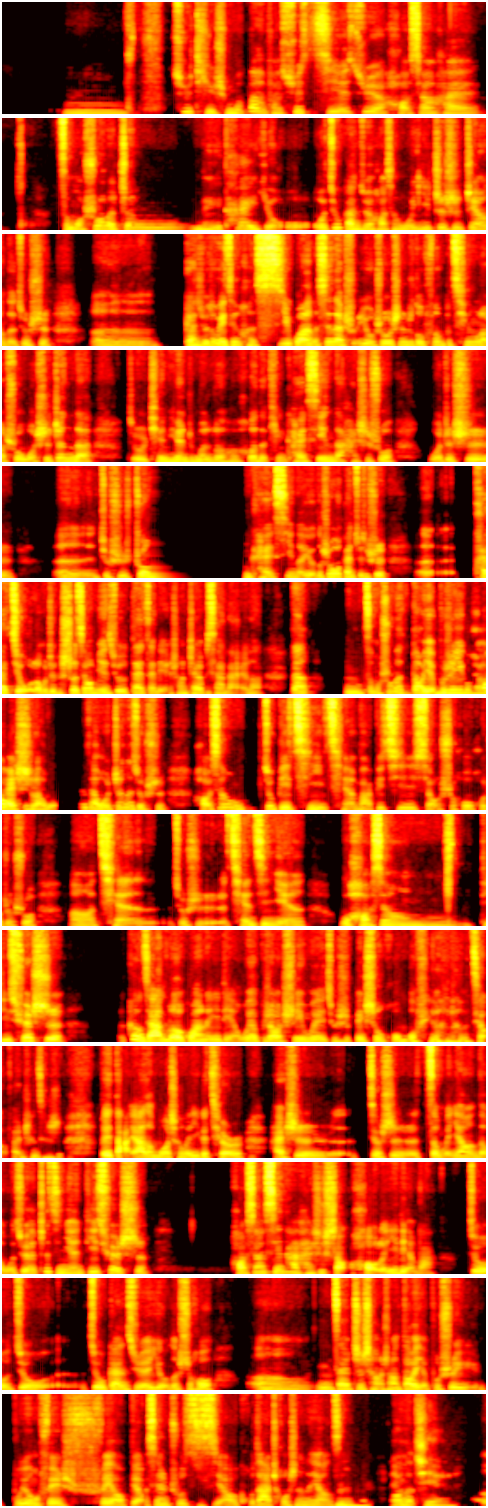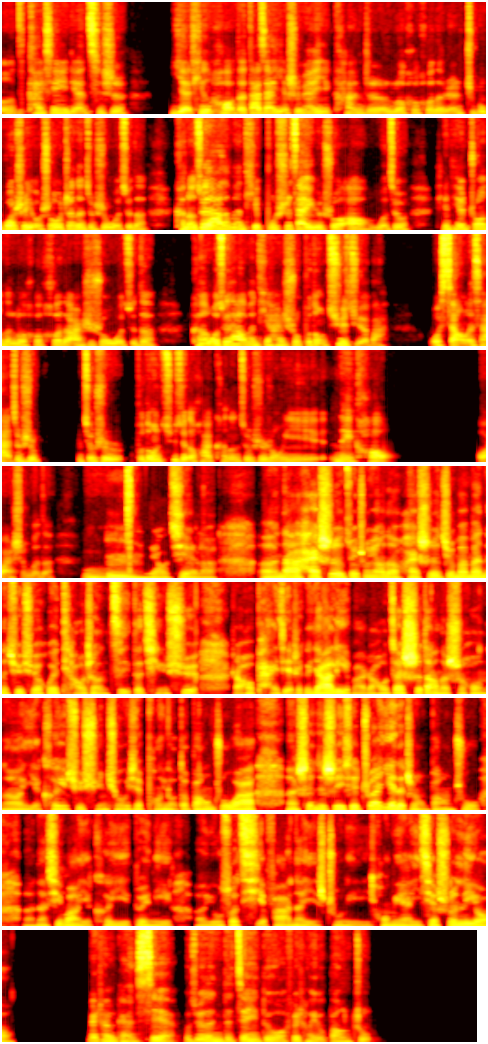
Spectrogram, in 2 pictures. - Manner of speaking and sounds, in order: tsk; teeth sucking; tsk; other background noise; tsk; laughing while speaking: "磨平了棱角，反正就是"; laughing while speaking: "球儿"
- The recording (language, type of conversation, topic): Chinese, advice, 我怎样才能减少内心想法与外在行为之间的冲突？
- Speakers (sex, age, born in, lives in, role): female, 30-34, China, Germany, user; female, 35-39, China, United States, advisor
